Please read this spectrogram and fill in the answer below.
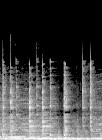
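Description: Conga drums, timbales and cowbell playing together in a fast, continuous percussion rhythm, a dense stream of quick hand and stick strikes.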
